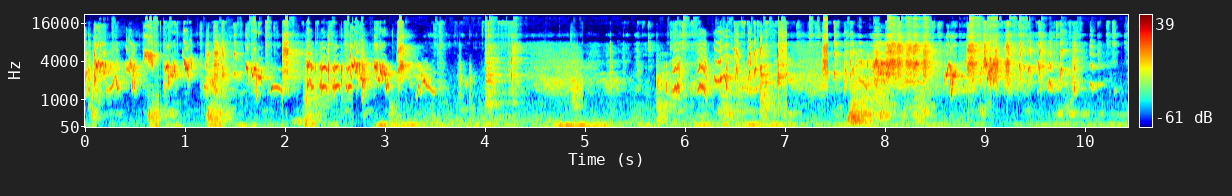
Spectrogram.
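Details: Budgerigars on a peaceful morning give clusters of squeaky chirps and scratchy warbles, with a quieter stretch midway filled by a low hum before chatter resumes.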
